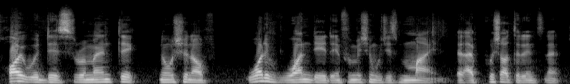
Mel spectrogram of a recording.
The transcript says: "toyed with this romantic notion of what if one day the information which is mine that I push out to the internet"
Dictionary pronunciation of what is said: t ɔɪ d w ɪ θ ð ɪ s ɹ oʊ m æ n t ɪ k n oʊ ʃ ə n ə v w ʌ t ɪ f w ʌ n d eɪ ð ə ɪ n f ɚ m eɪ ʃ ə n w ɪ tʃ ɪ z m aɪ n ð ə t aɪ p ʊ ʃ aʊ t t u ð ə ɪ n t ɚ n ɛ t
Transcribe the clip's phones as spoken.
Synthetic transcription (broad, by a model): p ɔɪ w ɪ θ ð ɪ s ɹ oʊ m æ n t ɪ k n oʊ ʃ ə n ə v w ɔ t ɪ f w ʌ n d eɪ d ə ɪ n f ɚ m eɪ ʃ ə n w ɪ tʃ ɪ s m aɪ n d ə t aɪ p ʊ ʃ aʊ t t u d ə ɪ n t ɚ n ɛ t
